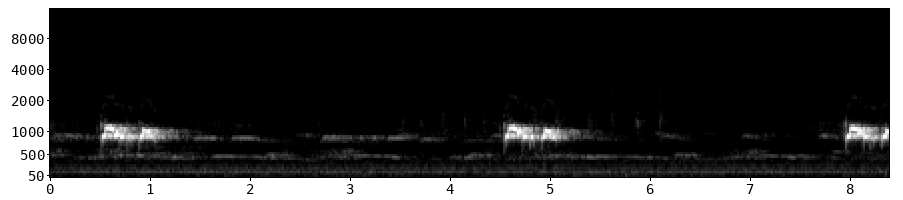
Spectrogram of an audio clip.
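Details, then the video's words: Zebra dove (perkutut cemani) played as a lure: three loud, rolling coo phrases spaced about four seconds apart, with soft quieter coos filling the gaps and a low steady hum. "Pancingan perkutut cemani"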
